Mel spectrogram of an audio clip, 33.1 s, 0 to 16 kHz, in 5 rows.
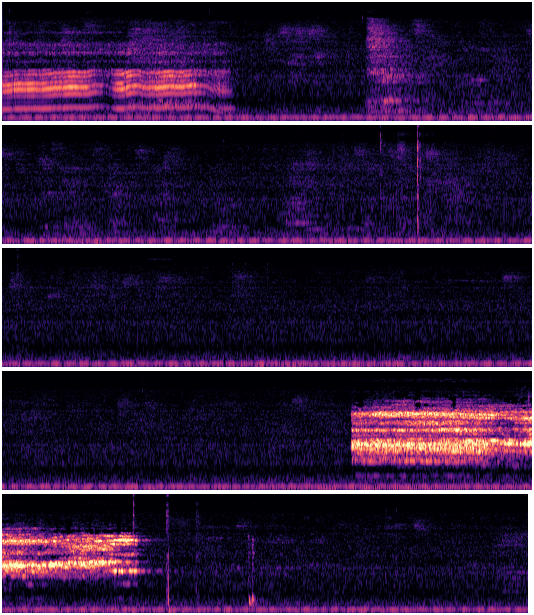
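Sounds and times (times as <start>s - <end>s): steady low hum: 0.0s - 33.0s
sustained electronic tone: 24.2s - 28.6s.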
